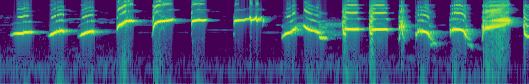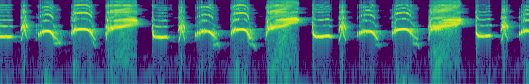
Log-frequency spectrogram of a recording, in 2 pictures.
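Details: Asian pied starling in energetic 'isian' song: a steady run of looping, hooked whistles repeated several times a second, punctuated by harsh buzzy squawks and higher piping notes.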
